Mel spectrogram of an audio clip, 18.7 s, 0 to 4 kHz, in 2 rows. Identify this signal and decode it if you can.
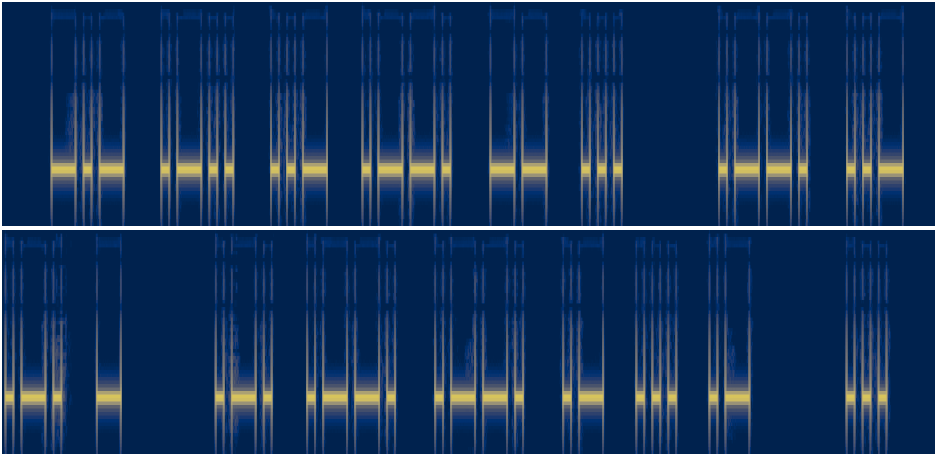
Morse code, heard as a keyed tone, about 15 wpm, spaced as for 12 wpm, 600 Hz. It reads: KLUPMS PURT RPPASA S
